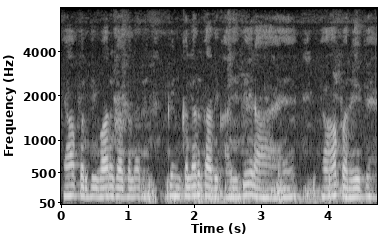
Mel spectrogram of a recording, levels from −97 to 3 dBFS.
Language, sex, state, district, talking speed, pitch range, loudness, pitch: Hindi, male, Haryana, Charkhi Dadri, 190 wpm, 135-145 Hz, -16 LUFS, 140 Hz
